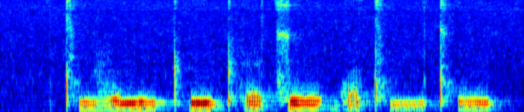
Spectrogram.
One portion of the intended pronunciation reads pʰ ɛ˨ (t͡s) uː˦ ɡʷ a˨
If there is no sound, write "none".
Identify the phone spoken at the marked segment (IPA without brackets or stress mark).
t͡s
